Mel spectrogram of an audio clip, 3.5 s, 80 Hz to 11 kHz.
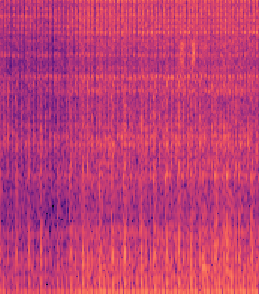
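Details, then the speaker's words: Kawasaki Barako 2 single-cylinder revving with an uneven, stumbling beat that stutters as throttle is added while the voltage reads up to 16 V (suspected overcharging stator/charger); engine misfire under throttle. "Oh 16 na yan ah. Palyado pa."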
